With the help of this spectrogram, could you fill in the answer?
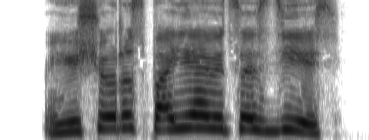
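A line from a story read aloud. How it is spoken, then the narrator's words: Old man grumbling. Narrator (Russian): проворчал дед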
